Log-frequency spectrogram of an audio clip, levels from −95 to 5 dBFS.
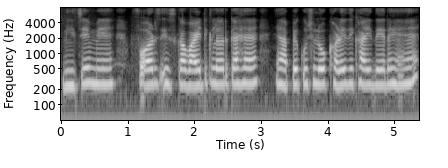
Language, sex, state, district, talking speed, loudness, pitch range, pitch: Hindi, female, Jharkhand, Garhwa, 190 wpm, -17 LUFS, 245-255 Hz, 250 Hz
